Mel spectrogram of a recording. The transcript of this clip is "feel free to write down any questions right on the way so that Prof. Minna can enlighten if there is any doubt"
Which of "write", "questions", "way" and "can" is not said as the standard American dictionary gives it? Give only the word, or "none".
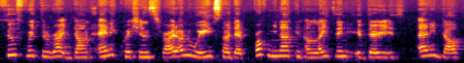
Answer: questions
